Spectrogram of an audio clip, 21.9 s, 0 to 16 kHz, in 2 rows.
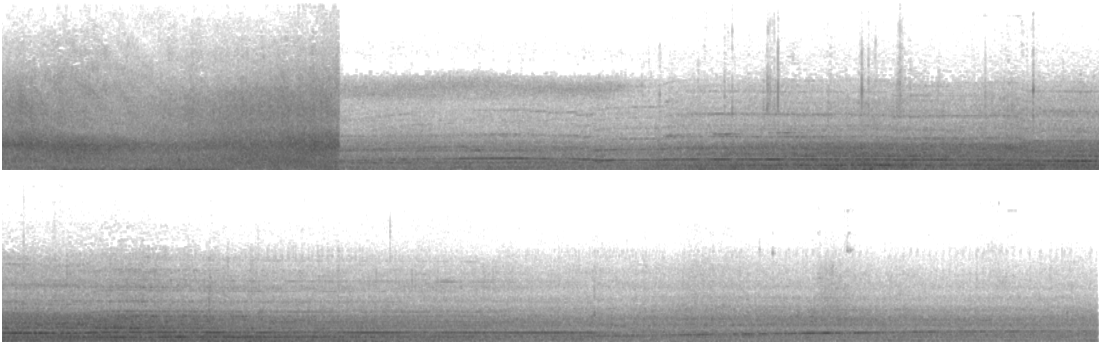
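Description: Tatra T3-type electric tram running on wet track in the rain: a dense hiss of rain and wet street for the first few seconds, then, after a sudden change, the tram's electric motor whine as a steady high tone that dips once and glides back up in pitch near the end as the tram picks up speed.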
